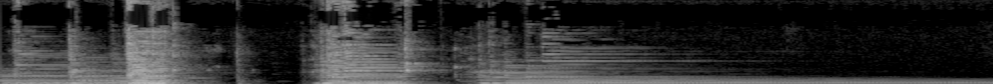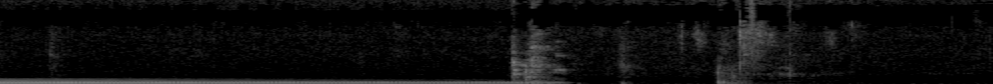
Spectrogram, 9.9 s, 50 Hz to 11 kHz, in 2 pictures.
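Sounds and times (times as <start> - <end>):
acoustic guitar chord ringing: 1.6 - 7.8.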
